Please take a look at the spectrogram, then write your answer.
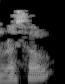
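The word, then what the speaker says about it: Rustls: And so you started working on Russell. That's how you pronounce it, right? Because I was at RustTLS.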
